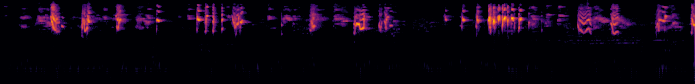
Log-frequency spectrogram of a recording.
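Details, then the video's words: Busy chatter of pet lovebirds, with many quick, high, scratchy chirps and rapid clicking trills, growing loudest in a dense burst toward the end. "Love birds Sounds | lovebirds chirping sounds"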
